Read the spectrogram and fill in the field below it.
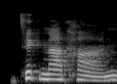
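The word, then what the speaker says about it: Thích Nhất Hạnh: that happens in life so this is by tiknot han that's how you pronounce his name and it's called the art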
